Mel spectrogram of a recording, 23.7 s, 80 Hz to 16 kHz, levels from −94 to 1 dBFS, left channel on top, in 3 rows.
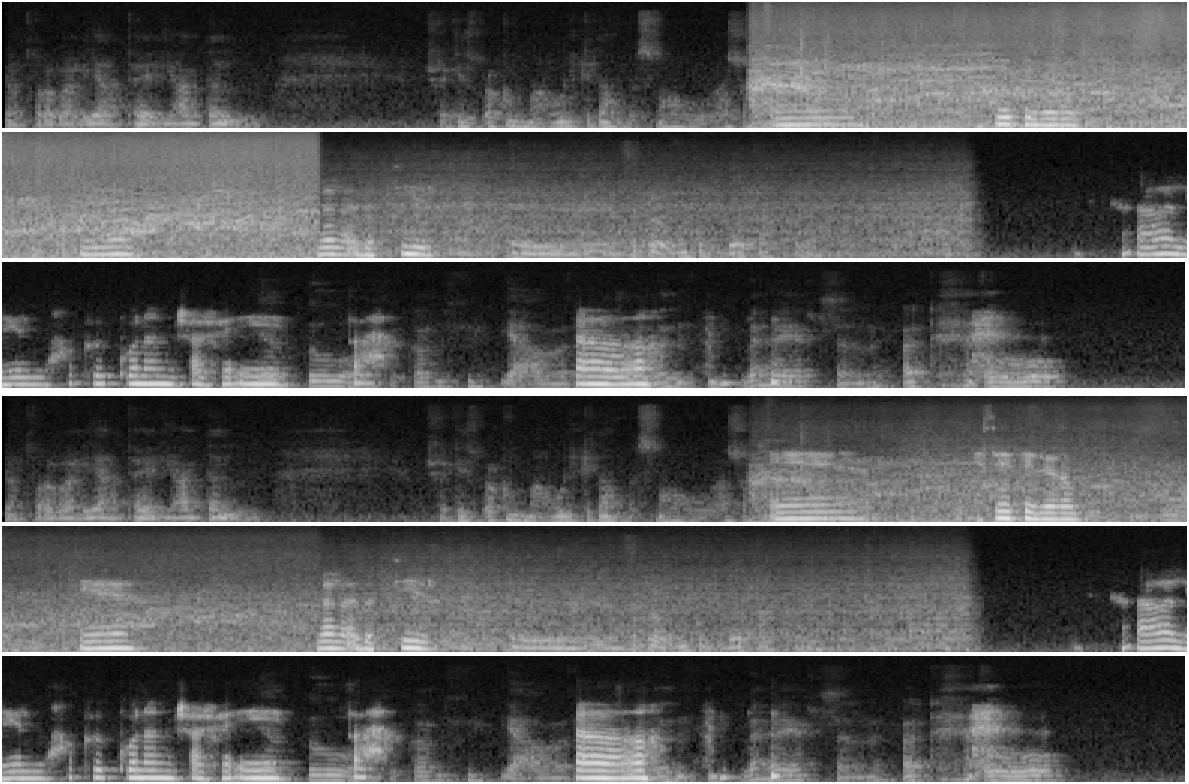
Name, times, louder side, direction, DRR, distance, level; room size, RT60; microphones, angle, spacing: voice 1, 0.0-2.4 2.8-8.5 9.8-10.3 11.3-13.3 17.2-22.8, left 1 dB, 5° right, 1.4 m, -36 dB
sound 1, 5.0-10.0, left 8 dB, 65° left, 0.3 m, -26 dB
voice 2, 5.1-5.7 6.6-7.2 8.4-8.8 10.0-10.7 15.3-17.7 18.1-18.3 19.6-20.2 22.3-22.4, right 2 dB, 30° right, 0.5 m, -19 dB
sound 2, 6.0-14.3, right 1 dB, 45° right, 5.0 m, -37 dB
12.0 x 4.2 x 4.1 m
head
